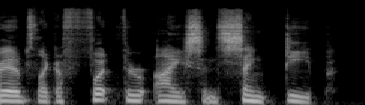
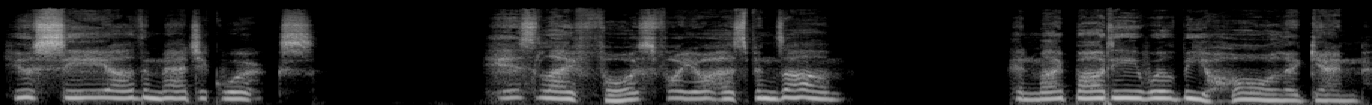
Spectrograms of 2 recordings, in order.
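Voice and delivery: scheming lich, triumphant; 7 semitones higher than usual. A narrator's reading. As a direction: spell it out grandly, pitched high. Lich explains the magic.

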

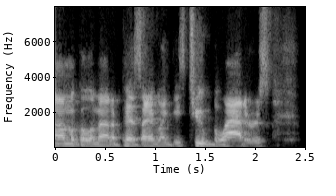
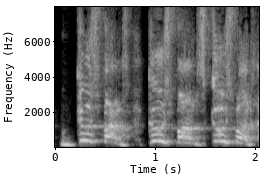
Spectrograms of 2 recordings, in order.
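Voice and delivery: frantic yelling. Retold or imitated. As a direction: shout it to the crew in a panic. Yelling wrong safe word at crew.

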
